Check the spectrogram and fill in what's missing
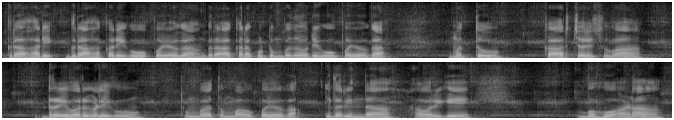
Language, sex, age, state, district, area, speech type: Kannada, male, 45-60, Karnataka, Tumkur, urban, spontaneous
